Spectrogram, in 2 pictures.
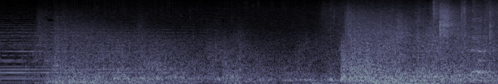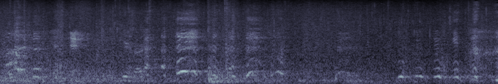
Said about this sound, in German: Ohne dass ein Tropfenfall vorhergegangen wäre, ist der Regen herniedergebrochen.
